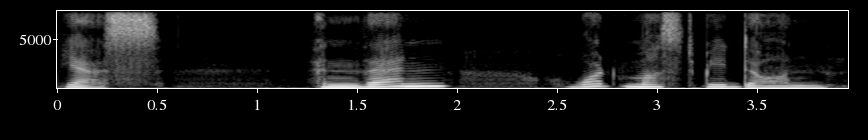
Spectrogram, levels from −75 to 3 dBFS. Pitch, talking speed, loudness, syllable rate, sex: 205 Hz, 105 wpm, -14 LUFS, 2.8 syllables/s, female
